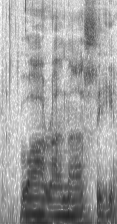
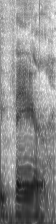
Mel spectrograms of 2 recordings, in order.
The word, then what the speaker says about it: Varanasi: I always say Var. I don't know how I can still be doing that after all these years. Mispronouncing. I see an A, I pronounce it like one of the wrong ways to pronounce it in English.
